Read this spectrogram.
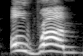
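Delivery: sudden burst of loud delight; light up at remembering; suddenly loud, pleased discovery; excited. Real, not acted. Remembering the other drink option.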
